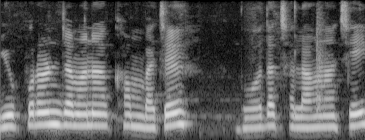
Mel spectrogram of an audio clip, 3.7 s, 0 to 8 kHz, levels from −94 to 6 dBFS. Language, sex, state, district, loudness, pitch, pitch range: Garhwali, female, Uttarakhand, Tehri Garhwal, -15 LUFS, 205 Hz, 185-215 Hz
